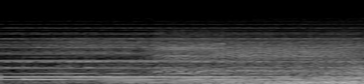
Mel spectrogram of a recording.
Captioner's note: sheep braying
